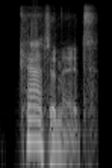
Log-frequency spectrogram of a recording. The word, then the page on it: catenate: British English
